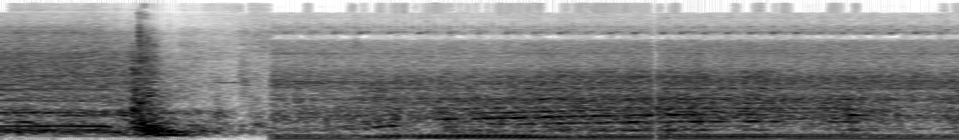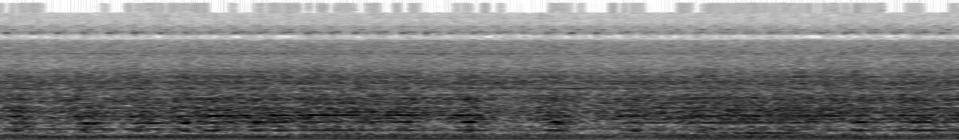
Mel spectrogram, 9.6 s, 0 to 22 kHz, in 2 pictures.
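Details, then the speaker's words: Ford Fiesta ST150 on first start after installing a used clutch: engine settles to steady idle with a faint rough grind underneath, grinding persists as car moves; source not pinned down, power steering pump suggested. "That sound bothers the hell out of me, dude. >> Yeah. It's a grinding."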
